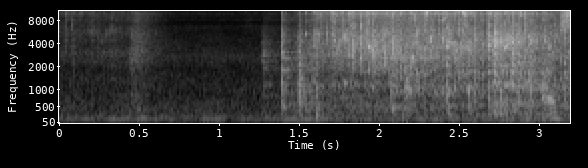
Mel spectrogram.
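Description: Chickpeas being washed under a running kitchen tap: a faint hum gives way to a sudden loud gush of water splashing into a sink, with sporadic clinks and sloshing as the stream continues.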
